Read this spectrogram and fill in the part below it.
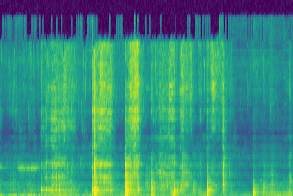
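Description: A spoon stirs ghee and jaggery through a crumbly churma laddu mixture in a pot, with irregular scraping and sharp clinks against the metal at a moderate level and no speech.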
